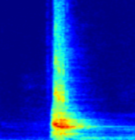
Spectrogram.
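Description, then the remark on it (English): A single sharp bark from a pet dog named Moose rings out after a moment of silence, then trails off into a faint, lingering tail with no talking. “Well, on that barking note, I guess that's it for us for this week.”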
